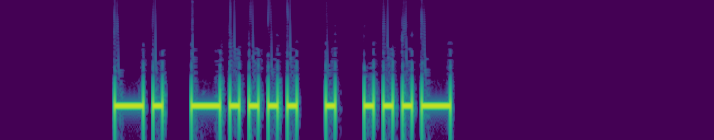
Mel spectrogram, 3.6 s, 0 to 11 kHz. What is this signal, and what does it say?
Morse code, heard as a keyed tone, about 25 wpm, 700 Hz. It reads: N6EV
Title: Call Signs Repeated 3x - 25wpm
